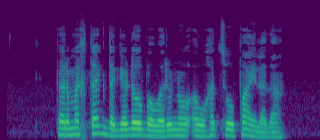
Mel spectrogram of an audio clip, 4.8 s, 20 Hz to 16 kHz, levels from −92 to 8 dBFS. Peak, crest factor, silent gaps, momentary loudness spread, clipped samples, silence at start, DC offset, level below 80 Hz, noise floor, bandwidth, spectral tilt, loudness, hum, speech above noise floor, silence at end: -10 dBFS; 16 dB; none; 10 LU; under 0.1%; 0.85 s; under 0.1%; -72 dBFS; -70 dBFS; 8.2 kHz; -8 dB/octave; -25 LUFS; none; 45 dB; 0.55 s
